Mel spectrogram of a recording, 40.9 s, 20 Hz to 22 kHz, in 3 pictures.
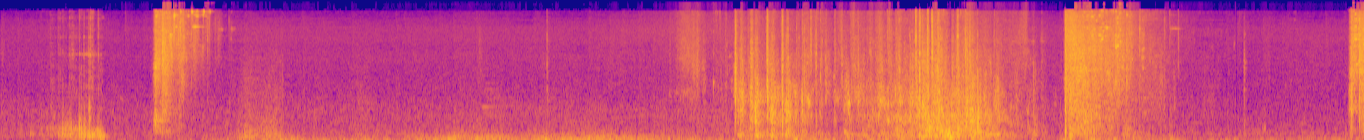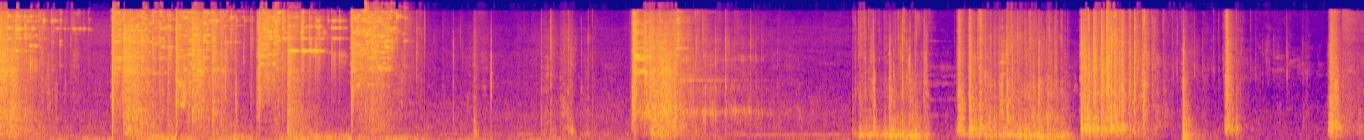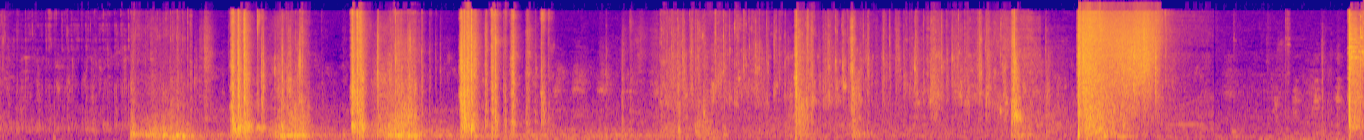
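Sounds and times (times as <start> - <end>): glass bottles crushed and shattering: 0.8 - 2.3, 9.1 - 11.8, 13.5 - 17.9, 20.0 - 21.4
glass tinkling: 13.6 - 17.9.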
